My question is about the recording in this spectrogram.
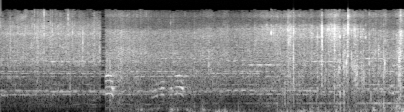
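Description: Handling noise from a handheld camera carried on foot through undergrowth: rustling, bumping and footsteps, which grow much louder about a second and a half in.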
